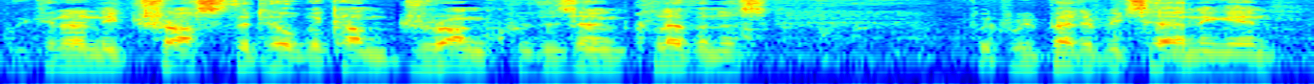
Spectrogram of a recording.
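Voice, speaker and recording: An actor playing a brisk, self-assured police inspector with a British accent and a clipped, businesslike manner in a radio drama. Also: male voice, medium pitch, steady tone, slight background noise, natural voice. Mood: matter-of-fact.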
